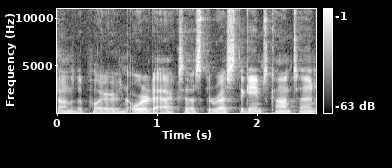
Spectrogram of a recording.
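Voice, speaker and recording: A man with a fairly low pitch and an American accent talks at a very fast pace, his pitch varying in an ordinary way. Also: very clean recording, silent background. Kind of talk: game review narration.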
